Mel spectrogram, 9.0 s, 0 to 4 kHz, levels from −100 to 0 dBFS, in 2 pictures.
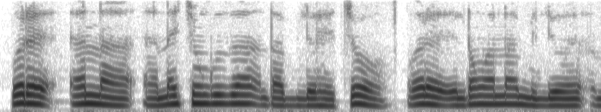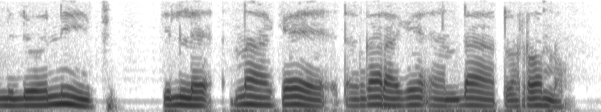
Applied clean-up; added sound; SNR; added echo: neural mask model RNNoise.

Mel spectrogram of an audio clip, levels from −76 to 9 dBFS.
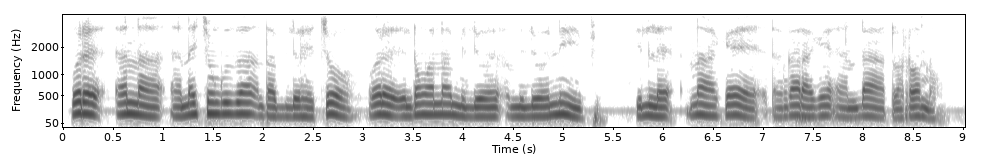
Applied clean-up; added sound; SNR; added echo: none; none; none; none.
